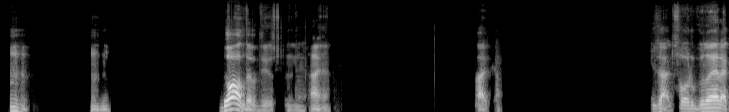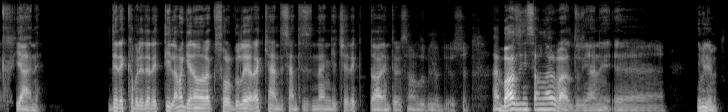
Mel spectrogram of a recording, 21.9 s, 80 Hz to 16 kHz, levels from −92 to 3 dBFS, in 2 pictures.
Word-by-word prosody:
Hı 130 Hz, -, +1 dB
hı. 110 Hz, -7 st, -4 dB, 0.9 s
Hı -, -, -5 dB
hı. 90 Hz, +1 st, -8 dB, 1.7 s
Doğaldır 100 Hz, -, +8 dB
diyorsun 75 Hz, +2 st, -11 dB
ya, 70 Hz, -1 st, -13 dB
aynen. 75 Hz, -8 st, -3 dB, 2.1 s
Harika. -, -, -4 dB, 2.2 s
Güzel, -, -, -1 dB
sorgulayarak, 110 Hz, +2 st, +3 dB
yani, 80 Hz, -4 st, -3 dB, 1.1 s
direkt 115 Hz, -2 st, -1 dB
kabul 105 Hz, -2 st, -4 dB
ederek 105 Hz, +1 st, -4 dB
değil 135 Hz, -, -1 dB
ama 140 Hz, -, +1 dB
genel 115 Hz, -3 st, +1 dB
olarak 110 Hz, -1 st, +1 dB
sorgulayarak, 110 Hz, +4 st, -1 dB
kendi 95 Hz, -3 st, -6 dB
sentezinden 90 Hz, +1 st, -9 dB
geçerek 90 Hz, -1 st, -10 dB, 0.2 s
daha 85 Hz, -2 st, -2 dB
enteresan 85 Hz, +1 st, -12 dB
olabilir 85 Hz, -4 st, -15 dB
diyorsun. -, -, -21 dB, 0.3 s
Hani, -, -, -3 dB
bazı 175 Hz, 0 st, +8 dB
insanlar 175 Hz, 0 st, -2 dB
vardır 75 Hz, -, -2 dB
yani. 80 Hz, +1 st, -11 dB
Eee, 80 Hz, -2 st, -15 dB, 0.5 s
ne 115 Hz, -, -4 dB
bileyim? 100 Hz, -, -2 dB
95 Hz, 95 wpm, -22 LUFS, 80-110 Hz, 2.2 s, Doğaldır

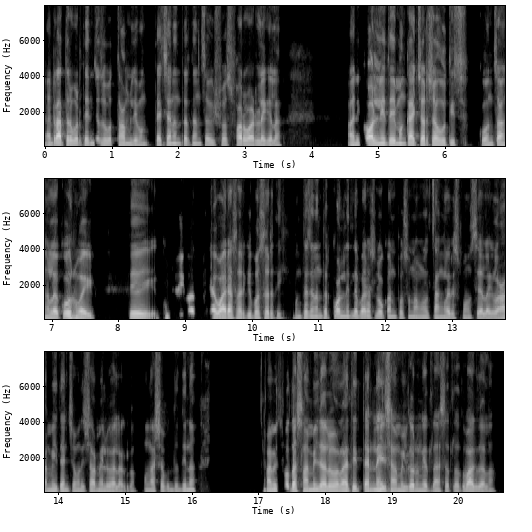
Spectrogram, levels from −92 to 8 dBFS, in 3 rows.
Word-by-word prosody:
आणि 120 Hz, -, -2 dB
रात्रभर 130 Hz, -1 st, +5 dB
त्यांच्यासोबत 125 Hz, -1 st, -2 dB
थांबले, 120 Hz, -4 st, 0 dB
मग 105 Hz, +1 st, -6 dB
त्याच्यानंतर 130 Hz, +4 st, -1 dB
त्यांचा 120 Hz, 0 st, -4 dB
विश्वास 125 Hz, 0 st, -6 dB
फार 115 Hz, 0 st, +5 dB
वाढला 100 Hz, -4 st, +2 dB
गेला. 90 Hz, +2 st, -3 dB, 1.1 s
आणि 105 Hz, +1 st, +2 dB
कॉलनीत 115 Hz, +4 st, +6 dB
मग 130 Hz, -, +1 dB
काय 130 Hz, 0 st, +6 dB
चर्चा 130 Hz, +2 st, +3 dB
होतीच, 115 Hz, -1 st, 0 dB, 0.2 s
कोण 110 Hz, +1 st, -2 dB
चांगलं, 105 Hz, -1 st, +3 dB
कोण 120 Hz, -1 st, +5 dB
वाईट, 100 Hz, -2 st, +3 dB, 0.5 s
ते 110 Hz, -5 st, +5 dB, 0.2 s
कुठली -, -, -9 dB
बातमी 120 Hz, -, +1 dB
वाऱ्यासारखी 115 Hz, +1 st, +4 dB
पसरते, 120 Hz, -5 st, -3 dB, 0.2 s
मग 110 Hz, +1 st, -10 dB
त्याच्यानंतर 145 Hz, +3 st, -3 dB
कॉलनीतल्या 135 Hz, +2 st, -1 dB
बऱ्याच 130 Hz, 0 st, -1 dB
लोकांपासून 120 Hz, -1 st, -5 dB
आम्हाला 115 Hz, 0 st, -6 dB
चांगला 105 Hz, 0 st, -3 dB
रिस्पॉन्स 105 Hz, -1 st, -11 dB
यायला 100 Hz, -2 st, 0 dB
लागला. 95 Hz, +1 st, -2 dB
आम्ही 110 Hz, +4 st, -2 dB
त्यांच्यामध्ये 105 Hz, -3 st, -4 dB
शामिल 100 Hz, -1 st, -4 dB
व्हायला 85 Hz, -2 st, -3 dB
लागलो. 85 Hz, +3 st, -11 dB, 0.2 s
मग 100 Hz, +1 st, -7 dB
अशा 115 Hz, +3 st, -6 dB
पद्धतीनं 115 Hz, +1 st, -6 dB, 1.1 s
आम्ही 115 Hz, +1 st, +2 dB
स्वतः 115 Hz, +3 st, +2 dB
सामील 120 Hz, 0 st, 0 dB
झालो 110 Hz, 0 st, +5 dB
नाही 110 Hz, 0 st, +4 dB
तर 120 Hz, -, +2 dB
त्यांनाही 115 Hz, +3 st, +3 dB
सामील 100 Hz, -3 st, -2 dB
करून 100 Hz, 0 st, +1 dB
घेतला 95 Hz, -1 st, -4 dB
अशातला 95 Hz, +1 st, -7 dB
भाग 110 Hz, -2 st, +2 dB
झाला. 85 Hz, -1 st, -5 dB
115 Hz, 165 wpm, -23 LUFS, 105-120 Hz, 1.1 s, कॉलनीत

